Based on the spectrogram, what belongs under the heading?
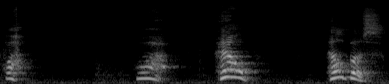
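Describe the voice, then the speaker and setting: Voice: sits high, lively intonation, extremely slow, a bit bright, pitched above the performer's own voice, exaggerated voice. A storyteller voicing frightened, stranded children from a picture book, exclaiming and pleading. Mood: panicked.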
